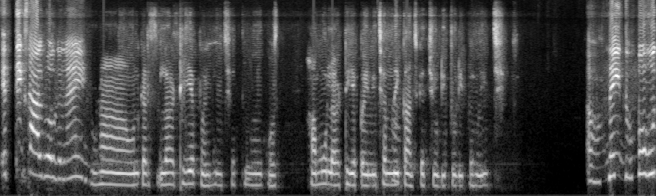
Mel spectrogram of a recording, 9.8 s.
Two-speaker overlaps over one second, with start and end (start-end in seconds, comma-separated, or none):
none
